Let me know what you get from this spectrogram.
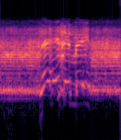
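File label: English aircraft damaged mood med; War Thunder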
